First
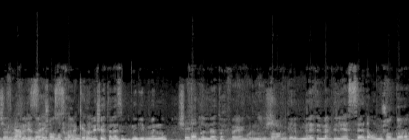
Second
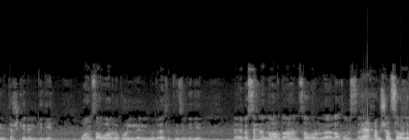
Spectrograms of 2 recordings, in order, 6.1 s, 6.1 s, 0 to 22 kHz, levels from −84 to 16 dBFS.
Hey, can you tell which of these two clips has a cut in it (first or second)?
first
